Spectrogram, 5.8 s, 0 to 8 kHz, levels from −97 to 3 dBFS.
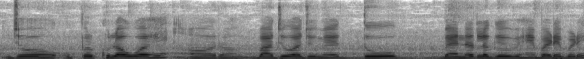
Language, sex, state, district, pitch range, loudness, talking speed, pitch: Hindi, male, Odisha, Nuapada, 195-215 Hz, -15 LUFS, 165 wpm, 205 Hz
